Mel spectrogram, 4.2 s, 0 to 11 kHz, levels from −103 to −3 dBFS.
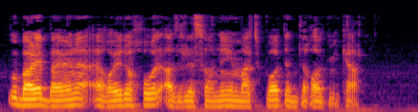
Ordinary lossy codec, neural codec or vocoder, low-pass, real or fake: MP3, 96 kbps; none; 7.2 kHz; real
